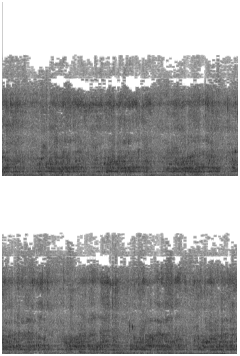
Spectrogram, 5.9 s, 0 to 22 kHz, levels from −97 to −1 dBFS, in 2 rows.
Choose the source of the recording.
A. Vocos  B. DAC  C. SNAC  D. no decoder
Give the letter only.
B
